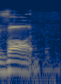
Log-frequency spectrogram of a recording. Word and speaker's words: vod: If you want to say comrade or brother sister, just simply VOD, V-O-D.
